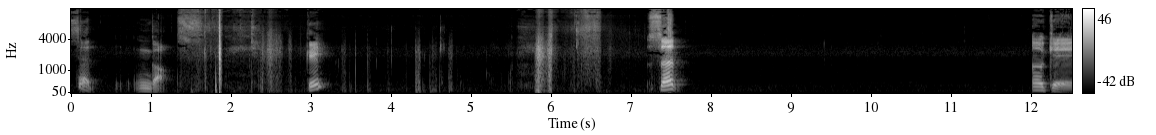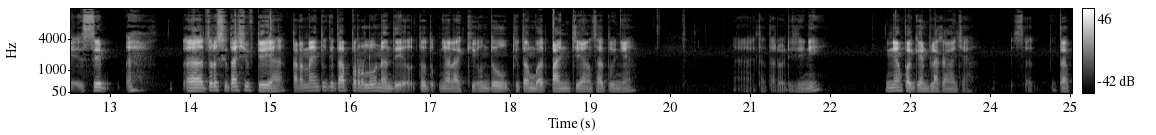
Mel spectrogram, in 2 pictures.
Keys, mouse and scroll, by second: 1.3 Tab, 1.5-2.6 scroll down 7, 2.1 middle click, 2.7 s, 3.6 KP_1, 4.2 shift+middle click, 4.5 g, 6.0 scroll down 2, 6.0-6.4 scroll up 5, 6.4 scroll down 1, 7.0 s, 8.9 middle click, 9.7-10.4 scroll down 7, 10.0 middle click, 10.5 shift+middle click, 11.5 right click, 12.1 right click, 12.8 shift+d, 13.5 right click, 13.8 shift+right click, 14.2 KP_1, 14.7 shift+middle click, 15.3 g, 15.5 z, 16.7 scroll down 3, 17.1 right click, 17.5 click, 18.2 shift+middle click, 18.5 g, 19.4 shift+middle click, 19.8 g, 21.8 middle click, 22.1 scroll up 1, 22.3 scroll down 1, 22.5 shift+middle click, 23.0 middle click, 23.6 g, 24.8 middle click.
